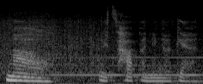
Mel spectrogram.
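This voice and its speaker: An actress playing a determined rogue intelligence agent in a game cutscene, speaking in a terse, grave, insistent way. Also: female voice, low-pitched, steady tone, normal speed, heavy background noise, close to an everyday voice. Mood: urgent, grave. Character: guarded, determined female intelligence field agent gone rogue. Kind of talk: dramatic game cutscene acting. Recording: loud music under the voice.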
